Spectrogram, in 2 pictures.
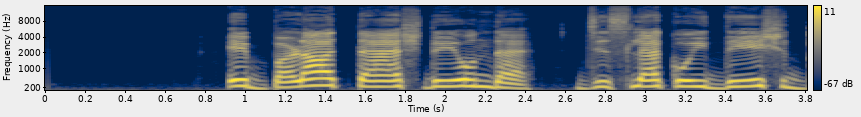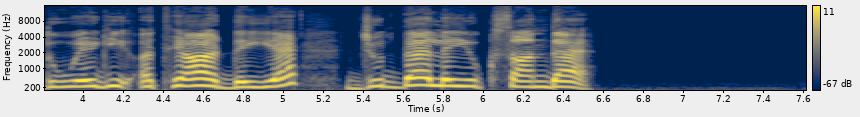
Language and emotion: Dogri, angry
